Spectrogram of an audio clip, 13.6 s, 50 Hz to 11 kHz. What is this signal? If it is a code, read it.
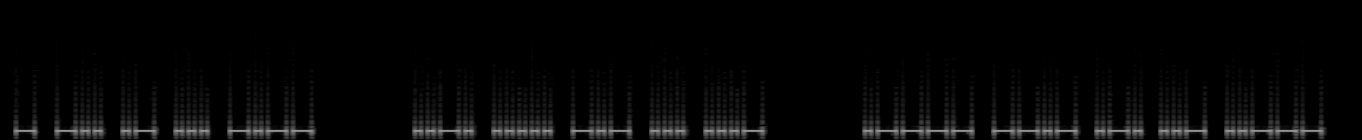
Morse code, heard as a keyed tone, about 19 wpm, 800 Hz. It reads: TDASY F5KSV 1QRU2
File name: CW / DET / 1 9 1500C S B 18wpm 2551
